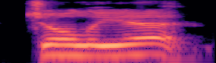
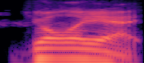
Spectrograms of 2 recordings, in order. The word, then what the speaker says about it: Joliet: Joliet. Joliet, yeah.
